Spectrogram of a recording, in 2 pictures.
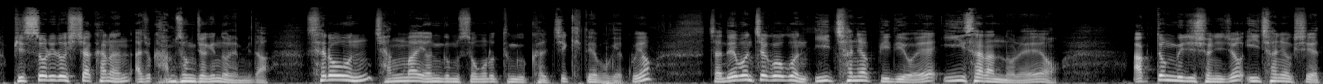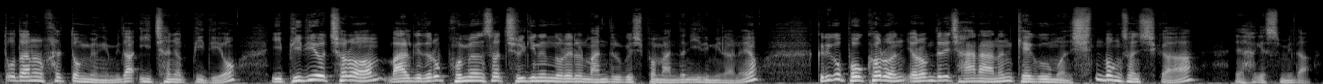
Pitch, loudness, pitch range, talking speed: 145 Hz, -18 LUFS, 115-175 Hz, 335 characters per minute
